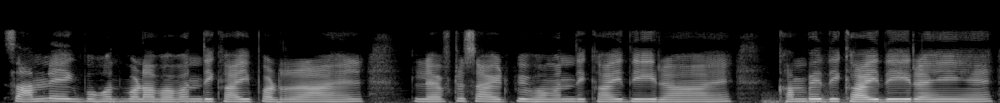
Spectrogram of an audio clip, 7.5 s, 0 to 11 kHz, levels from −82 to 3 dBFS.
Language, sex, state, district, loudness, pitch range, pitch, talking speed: Hindi, female, Bihar, Gopalganj, -28 LUFS, 225-235 Hz, 230 Hz, 175 wpm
